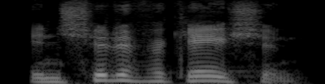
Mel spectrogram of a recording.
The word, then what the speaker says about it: enshittification: And how do you pronounce the word of the week? Enshittification.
